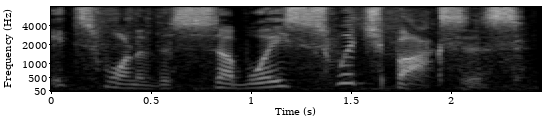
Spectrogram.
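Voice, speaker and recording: A man's voice: on the high side, wildly swooping pitch, slow, background noise, exaggerated voice. A man voicing a brainy, techy teenage mutant turtle in a cartoon game, explaining things in a nerdy way. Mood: puzzled, alert. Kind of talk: cartoon video game acting.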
